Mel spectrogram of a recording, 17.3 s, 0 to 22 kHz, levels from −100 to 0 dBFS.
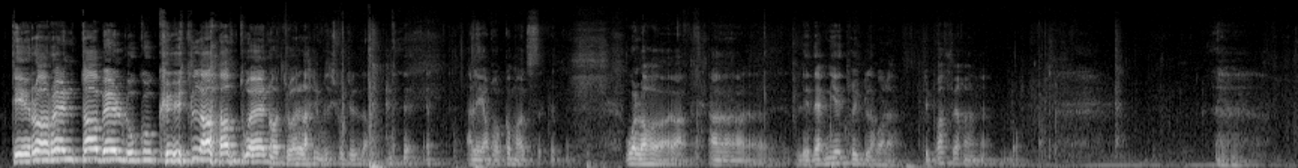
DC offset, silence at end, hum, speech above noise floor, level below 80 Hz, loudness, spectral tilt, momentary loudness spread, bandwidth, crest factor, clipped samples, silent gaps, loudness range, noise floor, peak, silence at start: under 0.1%; 0.8 s; none; 39 dB; -50 dBFS; -20 LUFS; -7.5 dB/octave; 27 LU; 12 kHz; 20 dB; under 0.1%; none; 23 LU; -62 dBFS; -4 dBFS; 0.15 s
